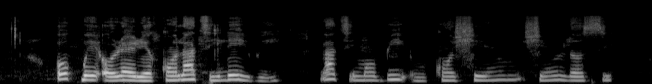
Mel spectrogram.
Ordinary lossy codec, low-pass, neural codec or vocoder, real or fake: none; 9.9 kHz; vocoder, 22.05 kHz, 80 mel bands, WaveNeXt; fake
